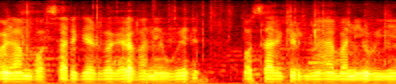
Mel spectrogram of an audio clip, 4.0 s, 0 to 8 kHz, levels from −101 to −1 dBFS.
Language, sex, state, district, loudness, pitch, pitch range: Hindi, male, Chhattisgarh, Bastar, -21 LUFS, 100 Hz, 100-105 Hz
